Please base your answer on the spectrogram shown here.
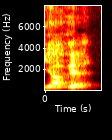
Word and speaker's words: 야훼: 그래서 개역 성경을 비롯해서 모든 성경은 다 여호와 혹은 야훼, 요즘에는 발음이 이게 고증을 해보니까 여호와보다는 야훼가 맞다, 그래서 이제 야훼로 하는 사람들도 많이 있습니다.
